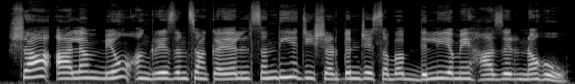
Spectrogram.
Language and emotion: Sindhi, neutral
